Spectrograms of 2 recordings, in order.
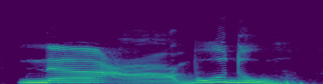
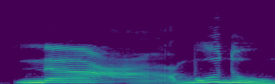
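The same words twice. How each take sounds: The two takes are said the same way.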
